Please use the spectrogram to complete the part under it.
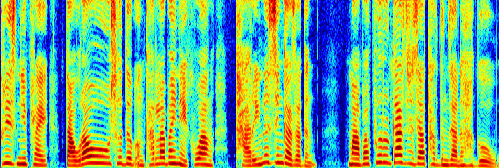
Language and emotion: Bodo, fearful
